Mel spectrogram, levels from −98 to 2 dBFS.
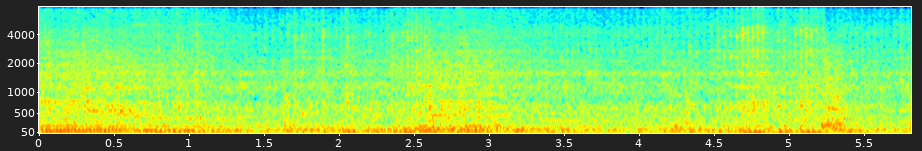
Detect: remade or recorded recorded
